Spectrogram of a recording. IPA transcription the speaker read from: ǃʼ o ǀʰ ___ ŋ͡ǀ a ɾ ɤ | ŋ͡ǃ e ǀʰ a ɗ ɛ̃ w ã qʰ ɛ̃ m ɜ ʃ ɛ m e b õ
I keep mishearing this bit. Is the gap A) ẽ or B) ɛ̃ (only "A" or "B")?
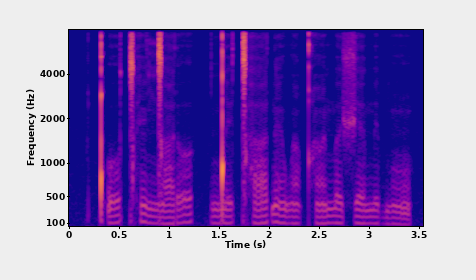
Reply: A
